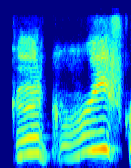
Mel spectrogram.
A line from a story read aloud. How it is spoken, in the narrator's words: groaned the ones who had stars at the first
